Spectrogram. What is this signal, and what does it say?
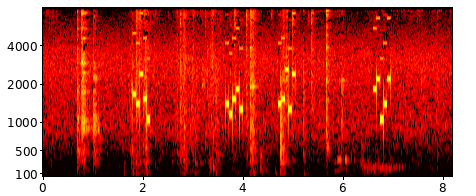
Five-tone selective call (ZVEI), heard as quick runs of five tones, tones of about 70 ms, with a squelch burst at the end and kitchen noise. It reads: 64051 42573 45530 79149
